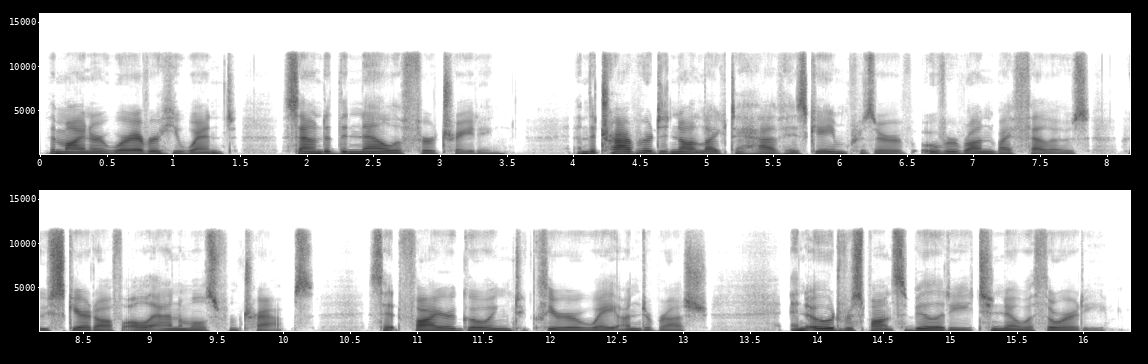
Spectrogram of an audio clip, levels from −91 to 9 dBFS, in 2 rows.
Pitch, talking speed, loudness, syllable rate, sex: 175 Hz, 165 wpm, -21 LUFS, 5.1 syllables/s, female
